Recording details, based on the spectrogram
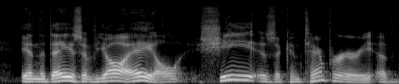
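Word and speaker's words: Jael: It's pronounced Yale. In the days of Yale, she is a contemporary of Deborah.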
